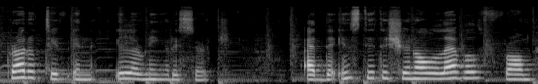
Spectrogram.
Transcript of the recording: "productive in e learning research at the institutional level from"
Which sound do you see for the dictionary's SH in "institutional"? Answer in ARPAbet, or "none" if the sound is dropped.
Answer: SH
